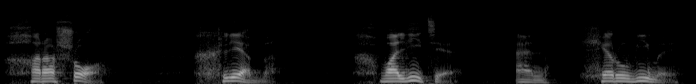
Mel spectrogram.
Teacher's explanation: This sound is formed deep in the back of the throat, as if you're trying to fog up a mirror in front of you. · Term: unvoiced aspirated sound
